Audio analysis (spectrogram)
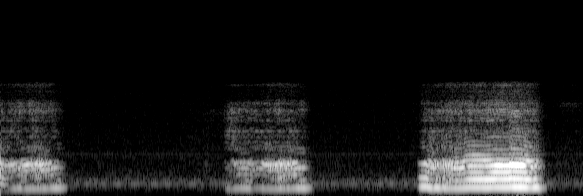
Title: boyfriend snoring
